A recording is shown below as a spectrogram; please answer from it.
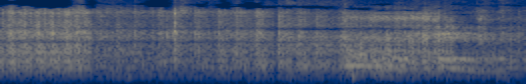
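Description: Rapid SMG fire in a shooter video game, dense bursts of crackling shots running almost continuously at close range with brief gaps between volleys.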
